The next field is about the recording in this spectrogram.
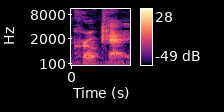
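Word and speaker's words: Croce: it's jim i looked it up apparently he pronounced it croquet it's c-r-o-c-e okay he was a singer in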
